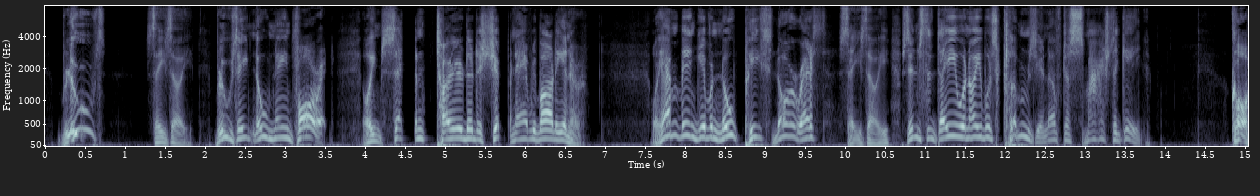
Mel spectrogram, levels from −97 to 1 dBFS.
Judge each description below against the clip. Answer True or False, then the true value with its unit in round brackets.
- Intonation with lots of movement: False (4.6 semitones)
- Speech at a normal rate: True (170 wpm)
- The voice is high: True (195 Hz)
